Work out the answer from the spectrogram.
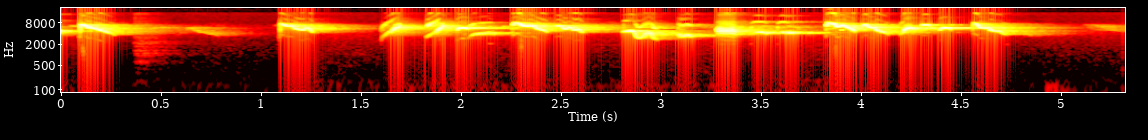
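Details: Local West Java dakun Oriental white-eye from Garut singing gacor ngalas: a busy stream of shrill chirps and overlapping downslurred whistles, dense in the middle and trailing off near the end.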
